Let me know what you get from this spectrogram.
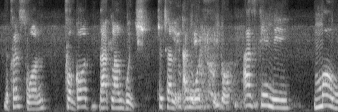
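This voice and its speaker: A middle-aged Nigerian woman, a native Yoruba speaker, chatting casually in a hesitant, halting way with a Nigerian accent. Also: mid-range voice, a little mellow, slight background noise, low-quality recording. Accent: Nigerian Yoruba-language. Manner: hesitant, halting, often says "you know". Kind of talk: casual chat.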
